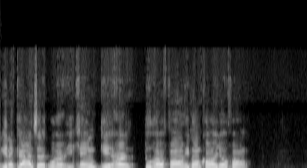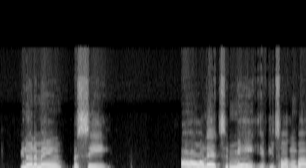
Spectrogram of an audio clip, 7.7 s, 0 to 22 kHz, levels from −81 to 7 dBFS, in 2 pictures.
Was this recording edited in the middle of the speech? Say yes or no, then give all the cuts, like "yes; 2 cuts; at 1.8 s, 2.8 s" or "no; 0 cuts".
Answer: no; 0 cuts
